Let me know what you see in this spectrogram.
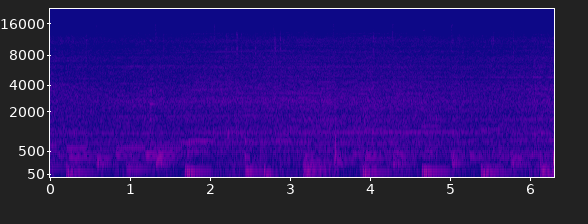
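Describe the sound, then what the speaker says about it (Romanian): Electric hand mixer beating eggs into cake batter for chocolate cream cookies, a steady whirring drone with rhythmic pulses as the beaters move through the bowl, close and continuous with no talking. "Adăugăm extractul de vanilie și ouăle unul câte unul și mixăm în continuare."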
